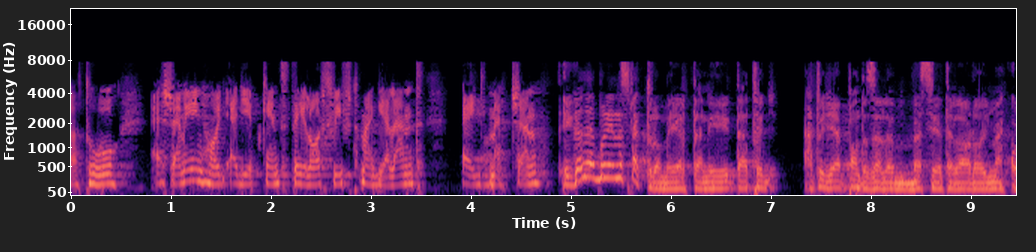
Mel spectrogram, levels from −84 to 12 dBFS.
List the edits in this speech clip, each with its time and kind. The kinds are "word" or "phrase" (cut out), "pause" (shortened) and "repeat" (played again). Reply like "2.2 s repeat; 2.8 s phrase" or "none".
4.1 s word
